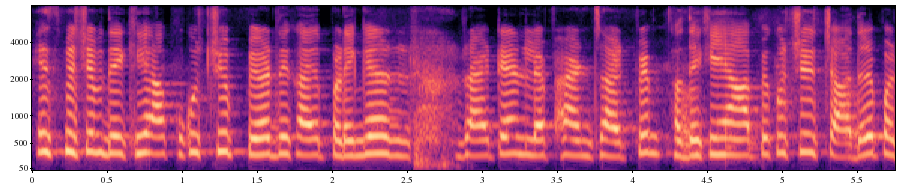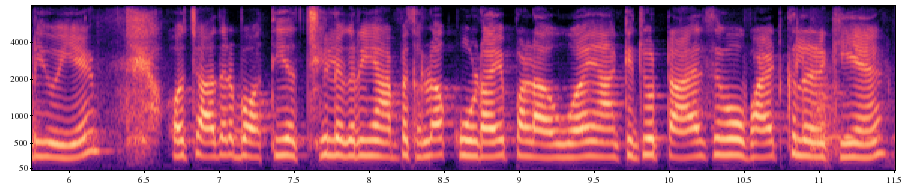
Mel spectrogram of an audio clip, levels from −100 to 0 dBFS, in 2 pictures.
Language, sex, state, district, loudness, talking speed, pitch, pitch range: Hindi, female, Bihar, Sitamarhi, -14 LUFS, 270 wpm, 285 Hz, 260-310 Hz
